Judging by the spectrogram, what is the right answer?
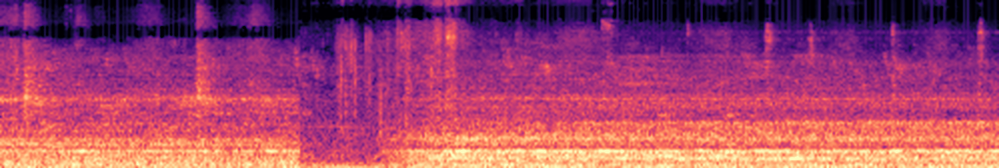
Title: The Unbearable Noise of a Bad Wheel Bearing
